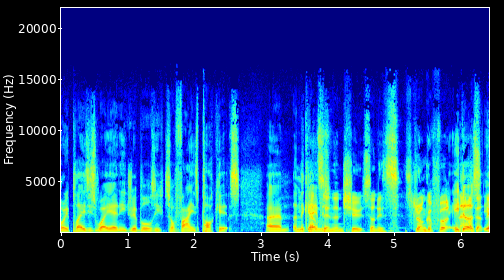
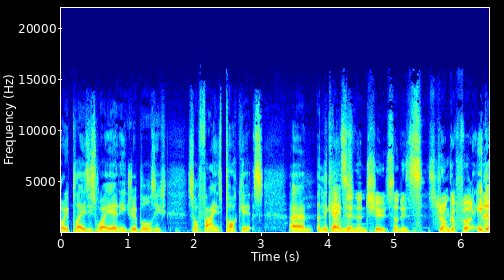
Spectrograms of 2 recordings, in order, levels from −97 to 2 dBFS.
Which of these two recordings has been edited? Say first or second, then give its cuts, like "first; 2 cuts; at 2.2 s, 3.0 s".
first; 1 cut; at 1.5 s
